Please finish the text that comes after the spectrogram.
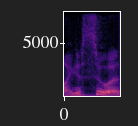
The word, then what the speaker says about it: Yeshua: Jesus, and you know, Yeshua is how they say it.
